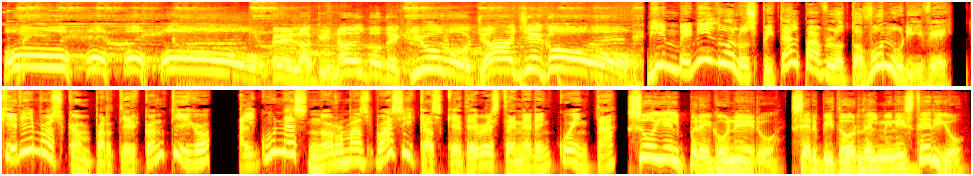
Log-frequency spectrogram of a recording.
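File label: Spanish character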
